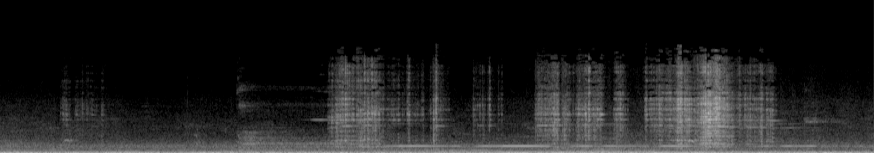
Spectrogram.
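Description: Flat caulk-tooling blade scraping along a fresh sealant bead in the joint between concrete and stone, a run of rough scraping strokes in the middle few seconds, over a steady low rumble.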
